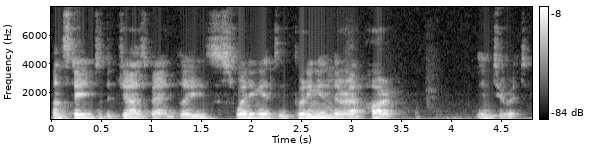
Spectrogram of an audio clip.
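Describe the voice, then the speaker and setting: A man's voice: medium pitch, moderate pace, warm tone, muffled recording. A man reading scripted narration and stage directions.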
